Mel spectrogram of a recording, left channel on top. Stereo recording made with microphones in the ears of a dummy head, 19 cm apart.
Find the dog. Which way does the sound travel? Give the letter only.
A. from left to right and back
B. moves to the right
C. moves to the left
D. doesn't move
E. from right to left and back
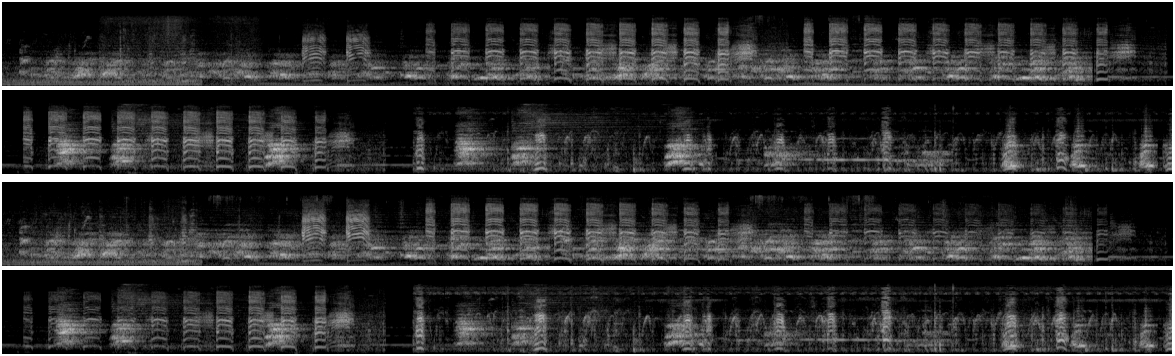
C.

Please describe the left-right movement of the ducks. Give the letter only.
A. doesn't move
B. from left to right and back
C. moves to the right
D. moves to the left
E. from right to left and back
E.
